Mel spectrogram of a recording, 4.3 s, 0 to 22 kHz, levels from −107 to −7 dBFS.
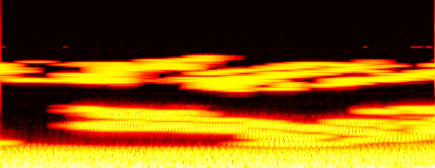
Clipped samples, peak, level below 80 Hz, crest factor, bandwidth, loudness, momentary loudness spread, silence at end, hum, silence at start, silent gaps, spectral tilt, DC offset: under 0.1%; -4 dBFS; -20 dBFS; 12 dB; 5.8 kHz; -16 LUFS; 2 LU; 0 s; none; 0 s; none; -10 dB/octave; under 0.1%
